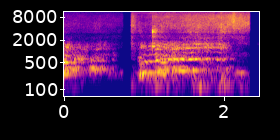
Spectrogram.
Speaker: I wonder if Desmond's going to be able to hear in the background Squeezel the dogs snoring. >> I can hear it. It's pretty cute.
